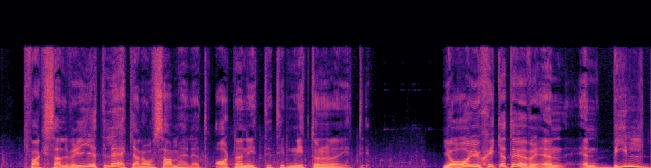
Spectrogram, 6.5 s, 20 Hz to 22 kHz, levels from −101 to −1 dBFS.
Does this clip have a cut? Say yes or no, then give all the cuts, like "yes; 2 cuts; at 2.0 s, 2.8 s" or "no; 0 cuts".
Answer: yes; 1 cut; at 4.3 s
